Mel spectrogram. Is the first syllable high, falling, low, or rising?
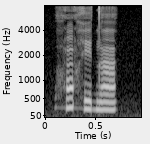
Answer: high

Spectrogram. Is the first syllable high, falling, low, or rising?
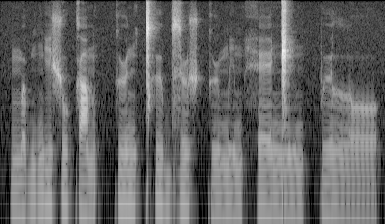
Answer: low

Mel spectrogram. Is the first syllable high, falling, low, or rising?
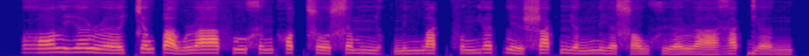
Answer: rising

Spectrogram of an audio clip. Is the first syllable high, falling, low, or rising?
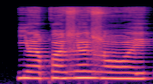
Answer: low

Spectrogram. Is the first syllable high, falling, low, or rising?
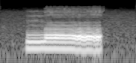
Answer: low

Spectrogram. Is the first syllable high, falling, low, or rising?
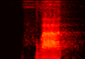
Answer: low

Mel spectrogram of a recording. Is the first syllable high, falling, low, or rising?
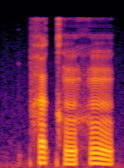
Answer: high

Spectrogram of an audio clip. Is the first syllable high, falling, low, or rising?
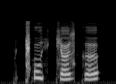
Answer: falling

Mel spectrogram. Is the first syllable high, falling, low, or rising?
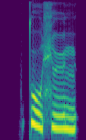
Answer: falling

